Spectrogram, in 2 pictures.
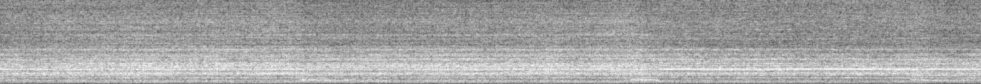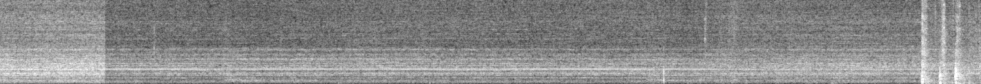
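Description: Steady background hum and hiss with no words, dropping noticeably in level about eleven seconds in.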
